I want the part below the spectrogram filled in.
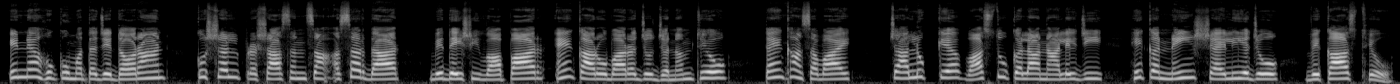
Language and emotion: Sindhi, neutral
